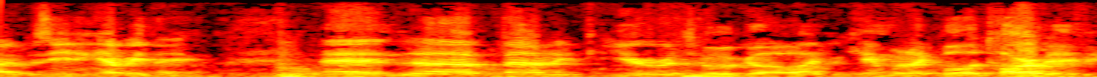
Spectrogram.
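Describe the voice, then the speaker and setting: Over noticeable background noise and audible room echo, a man with a medium pitch speaks. His pace is fairly quick and his intonation fairly even. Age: 60s. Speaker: cannabis researcher on a panel. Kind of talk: panel discussion.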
